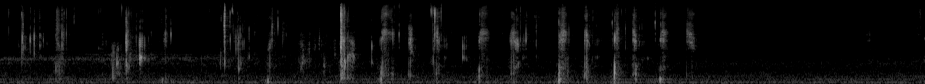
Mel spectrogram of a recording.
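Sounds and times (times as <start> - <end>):
person chewing leaves with exaggerated jaw movements: 0.0 - 7.0.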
